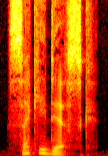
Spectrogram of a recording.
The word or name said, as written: Secchi Disk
